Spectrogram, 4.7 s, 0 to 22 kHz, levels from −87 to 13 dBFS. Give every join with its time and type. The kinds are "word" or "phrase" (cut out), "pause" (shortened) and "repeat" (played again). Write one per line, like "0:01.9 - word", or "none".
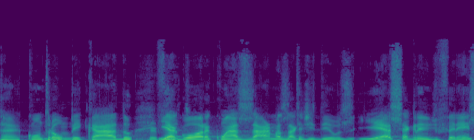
0:03.0 - word

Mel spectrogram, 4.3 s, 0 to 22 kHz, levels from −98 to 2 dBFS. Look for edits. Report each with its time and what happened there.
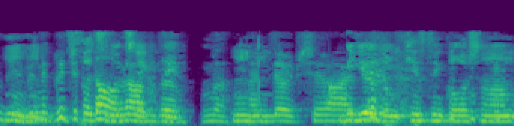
0:01.6 - pause

